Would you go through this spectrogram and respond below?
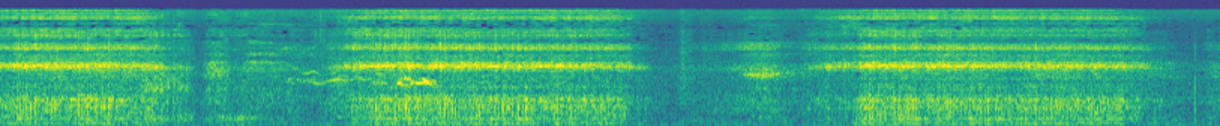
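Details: A person snoring.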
